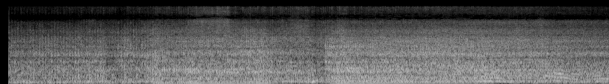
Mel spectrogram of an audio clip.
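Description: Sonalika DI 55 DLX tractor's diesel engine working steadily under load while pulling a KS super seeder. The sound shifts abruptly about three seconds in, and voices come in near the end.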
